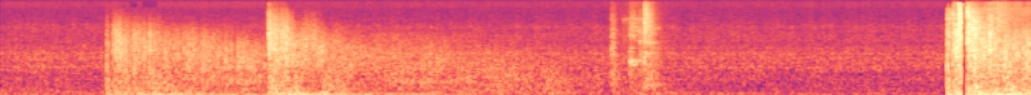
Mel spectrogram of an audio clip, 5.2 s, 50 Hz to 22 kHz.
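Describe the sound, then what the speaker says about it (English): Tank cannon shots in World of Tanks, with a broadband boom near the start and several more firing blasts through the clip, the last and loudest at the end over a steady rumbling battle background. "The next shot is aimed a little better and it tracks the T-64."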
